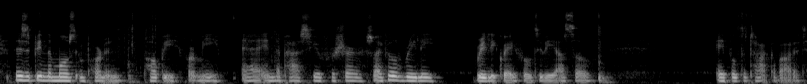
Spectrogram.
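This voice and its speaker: A woman with a Finnish accent talks at a very fast pace, her loudness swinging widely. Long pauses come often. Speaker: journaling YouTuber, medical student. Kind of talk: casual vlog chat. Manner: hesitant, many fillers.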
